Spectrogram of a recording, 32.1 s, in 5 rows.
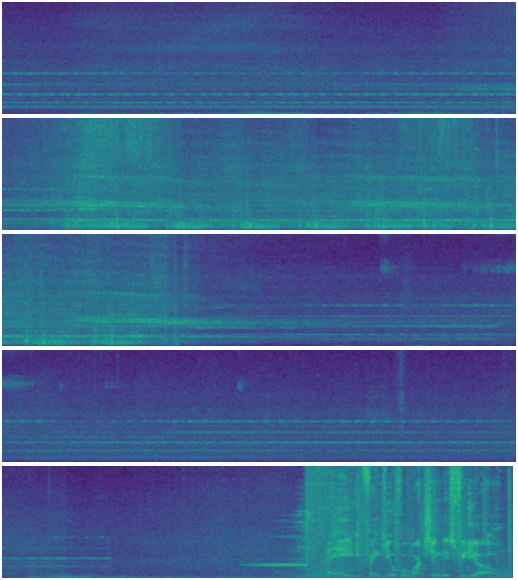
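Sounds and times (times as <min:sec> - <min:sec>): level-crossing bells ringing: 0:00.0 - 0:27.2
train clattering over rails: 0:04.4 - 0:16.0.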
